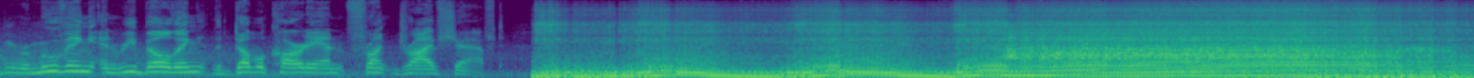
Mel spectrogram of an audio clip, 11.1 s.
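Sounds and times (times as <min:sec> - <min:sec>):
car engine revving: 0:04.0 - 0:11.0.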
